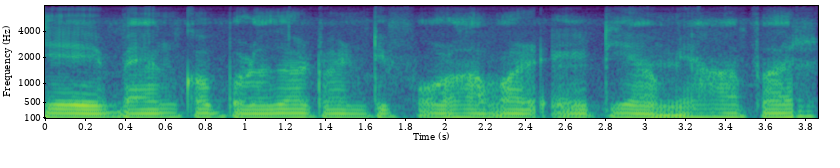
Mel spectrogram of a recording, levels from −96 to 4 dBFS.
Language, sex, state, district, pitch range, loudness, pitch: Hindi, male, Chhattisgarh, Jashpur, 105-110 Hz, -18 LUFS, 105 Hz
